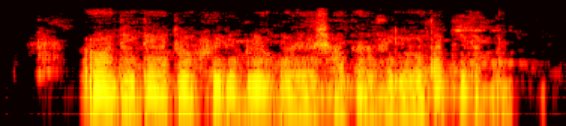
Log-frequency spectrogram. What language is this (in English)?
Bangla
